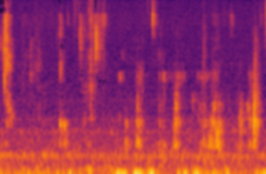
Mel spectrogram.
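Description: A woman slurps noodles up close.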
